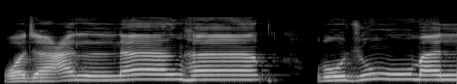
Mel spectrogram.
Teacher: را کو موٹا ادا کرنا ہے، جیم کو واو کے ساتھ ملانا ہے، واو مدہ ایک الف دال میں کھینچیں گے۔ میم کی تنوین کو آگے لام کے ساتھ ملانا ہے، لام کے اوپر تشدید زور دیں گے۔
